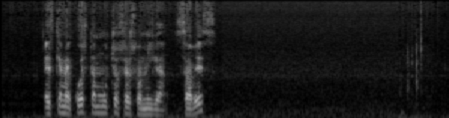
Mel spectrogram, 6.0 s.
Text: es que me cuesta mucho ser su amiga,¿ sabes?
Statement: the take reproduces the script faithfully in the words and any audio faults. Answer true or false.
true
